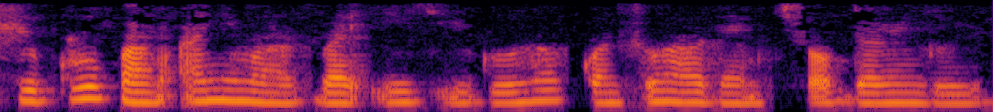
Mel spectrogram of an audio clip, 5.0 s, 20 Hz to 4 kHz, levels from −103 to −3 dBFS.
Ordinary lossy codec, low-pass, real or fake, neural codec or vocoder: AAC, 16 kbps; 3.6 kHz; real; none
